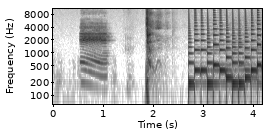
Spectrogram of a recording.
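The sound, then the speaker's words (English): A telephone rings with a rapid, warbling electronic trill, steady and fairly loud for about a second and a half, after a short whining tone and a brief noisy burst. “Remember how we have a phone number? The telephone.”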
